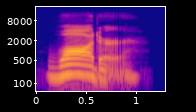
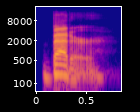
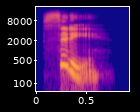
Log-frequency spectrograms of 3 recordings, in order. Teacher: when a T is in the middle of a word between two vowels, it changes. It becomes a soft D sound. · In British English, they might say water with a very clear T. But in American English, that T turns into a soft D. It becomes water. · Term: disappearing T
